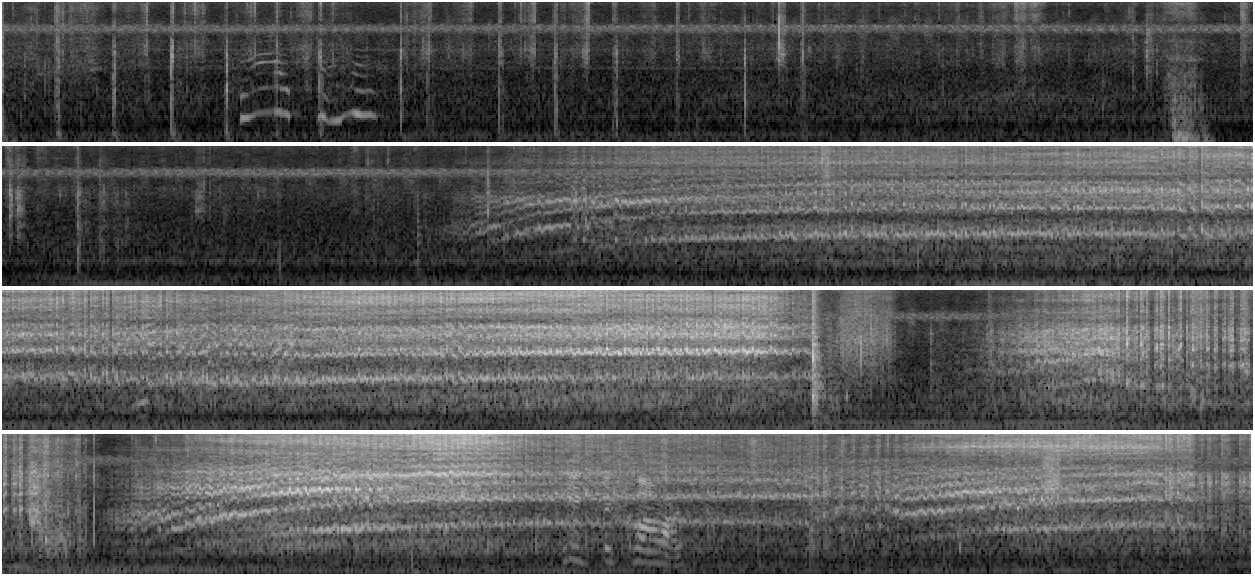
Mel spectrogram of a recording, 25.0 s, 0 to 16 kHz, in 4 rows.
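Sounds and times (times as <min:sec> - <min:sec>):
toy electric motor whining: 0:08.3 - 0:25.0.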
